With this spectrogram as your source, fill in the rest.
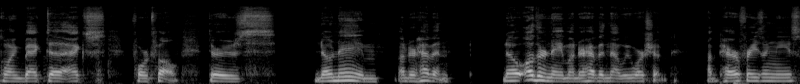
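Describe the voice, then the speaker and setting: At a moderate pace, a man with a fairly high pitch speaks with fairly even intonation on a very clean recording with a silent background. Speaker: bible teacher. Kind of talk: bible study commentary. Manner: halting.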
